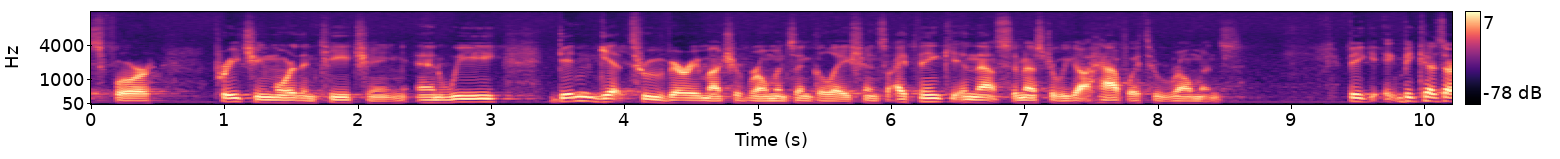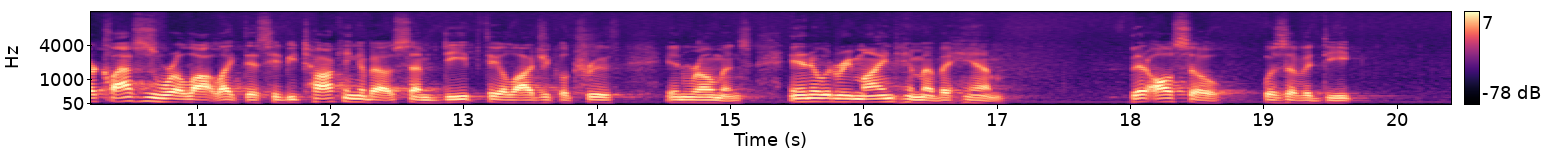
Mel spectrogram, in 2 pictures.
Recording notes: This message was recorded at a Sunday service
